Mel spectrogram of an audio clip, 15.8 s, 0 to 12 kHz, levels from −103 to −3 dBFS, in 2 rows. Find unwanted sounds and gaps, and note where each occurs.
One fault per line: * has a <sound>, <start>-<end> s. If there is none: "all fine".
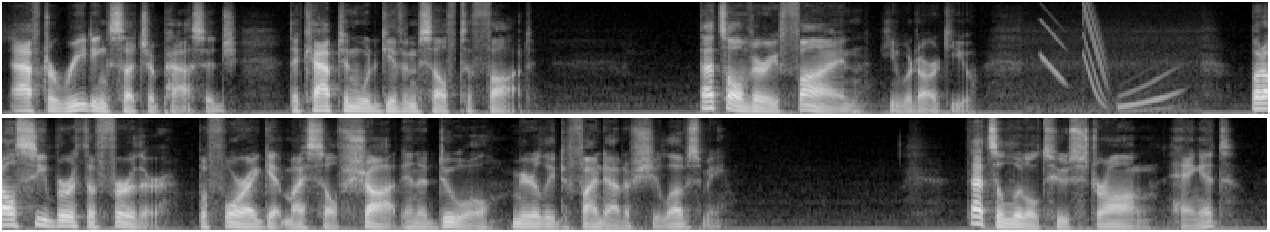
* has a chirp, 6.5-7.4 s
